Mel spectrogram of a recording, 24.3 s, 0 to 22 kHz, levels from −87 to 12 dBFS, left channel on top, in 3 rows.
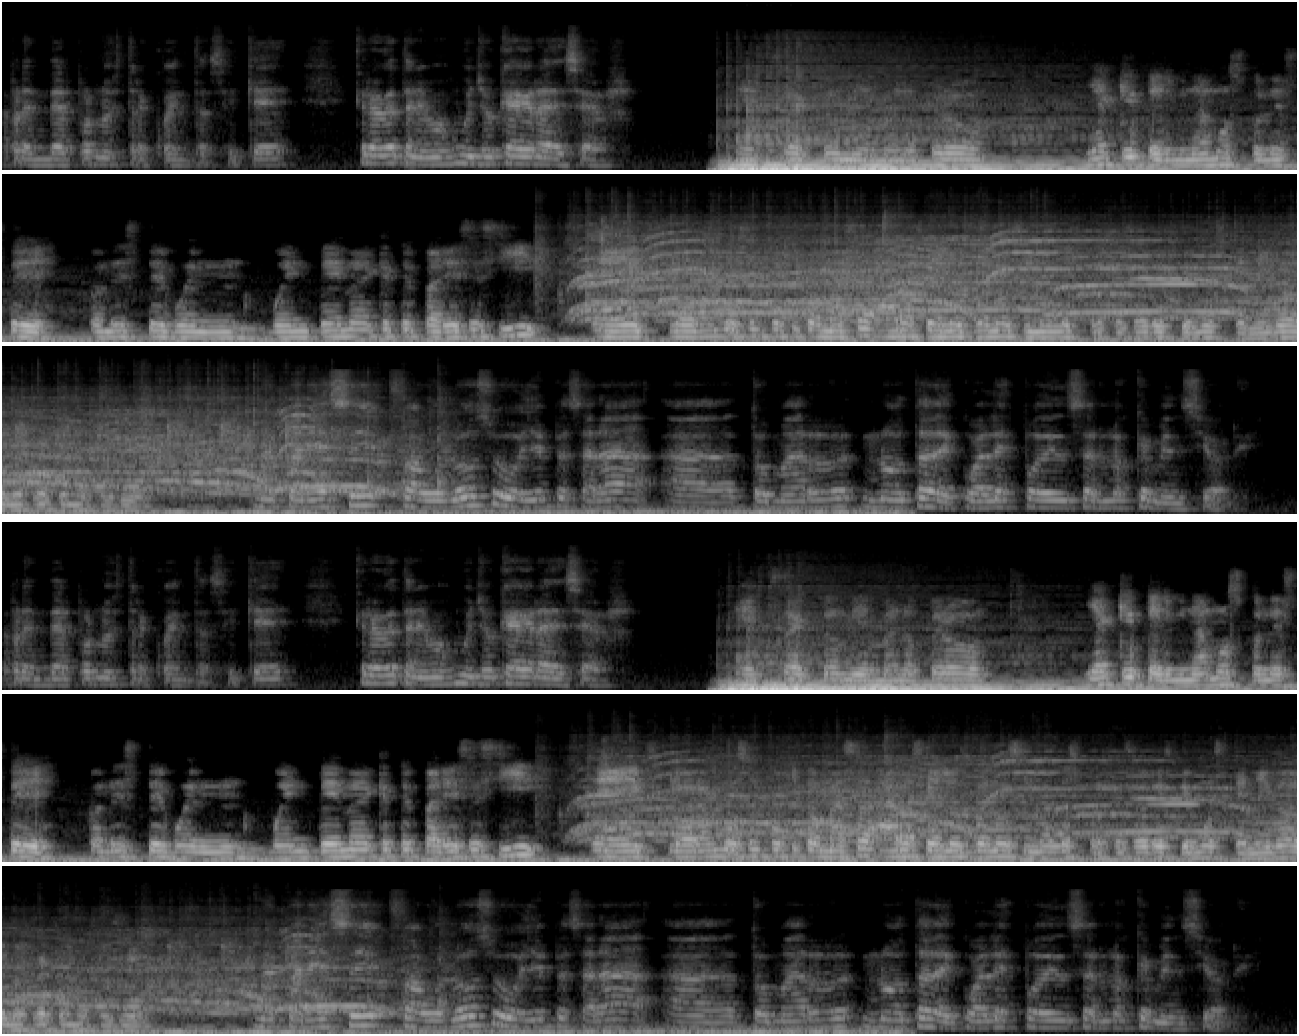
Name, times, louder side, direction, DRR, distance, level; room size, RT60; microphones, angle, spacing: voice 1, 0.0-3.9 17.8-24.0, left 1 dB, 10° left, 0.5 m, -36 dB
sound 1, 4.4-8.9 9.3-9.4, equal, 55° left, 0.6 m, -21 dB
voice 2, 4.6-6.1 6.8-11.4 11.8-17.1, equal, 45° right, 0.8 m, -27 dB
sound 2, 8.0-21.9, right 3 dB, 80° right, 0.5 m, -39 dB
Cheering / Applause / Crowd, 11.4-19.1, left 4 dB, 90° left, 0.7 m, -34 dB
2.6 x 2.1 x 2.3 m
head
